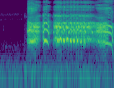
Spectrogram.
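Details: A wild junglefowl kept as trap bait crows once: two short rising notes, then a long, loud, throbbing note that drops away at the end.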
